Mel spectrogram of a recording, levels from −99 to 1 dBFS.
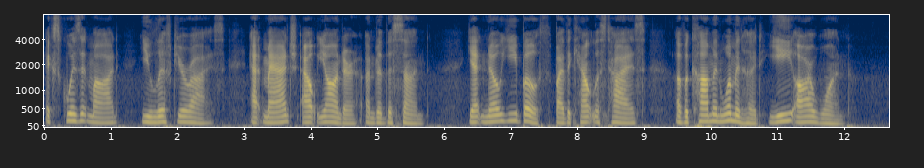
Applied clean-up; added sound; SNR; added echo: none; none; none; none.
